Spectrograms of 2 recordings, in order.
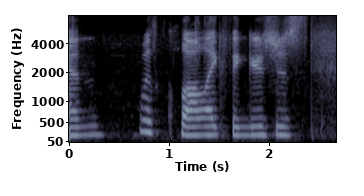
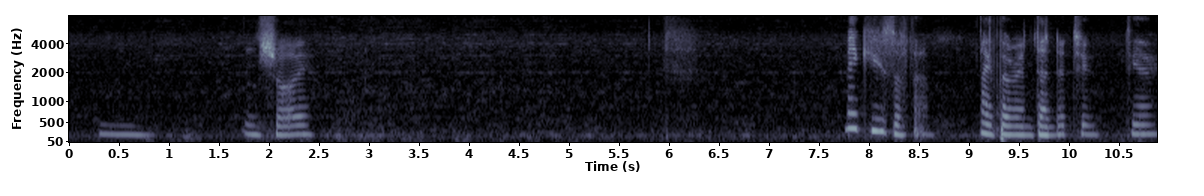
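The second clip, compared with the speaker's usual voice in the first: soft half-whisper right at the ear; 6 dB quieter than usual. A game master voicing a voice that half-whispers in a player's ear, half-whispering voice. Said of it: "You hear the voice whisper in your ear".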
